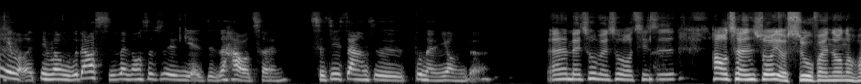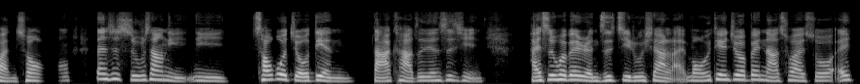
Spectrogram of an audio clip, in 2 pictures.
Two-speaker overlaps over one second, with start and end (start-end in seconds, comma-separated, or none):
none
